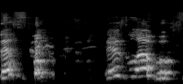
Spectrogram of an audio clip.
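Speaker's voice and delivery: high, loud laugh through the words.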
